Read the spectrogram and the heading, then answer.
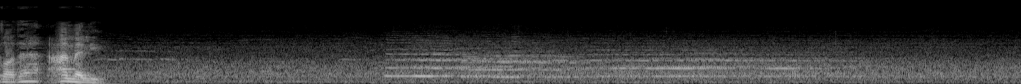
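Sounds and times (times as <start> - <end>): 
speech: 0.0 - 1.2
passing train: 0.0 - 10.2
train horn: 3.8 - 9.1.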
